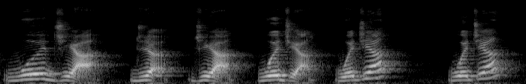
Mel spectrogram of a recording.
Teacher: did you the same thing is happening here with would you you becomes Y and I combine those sounds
